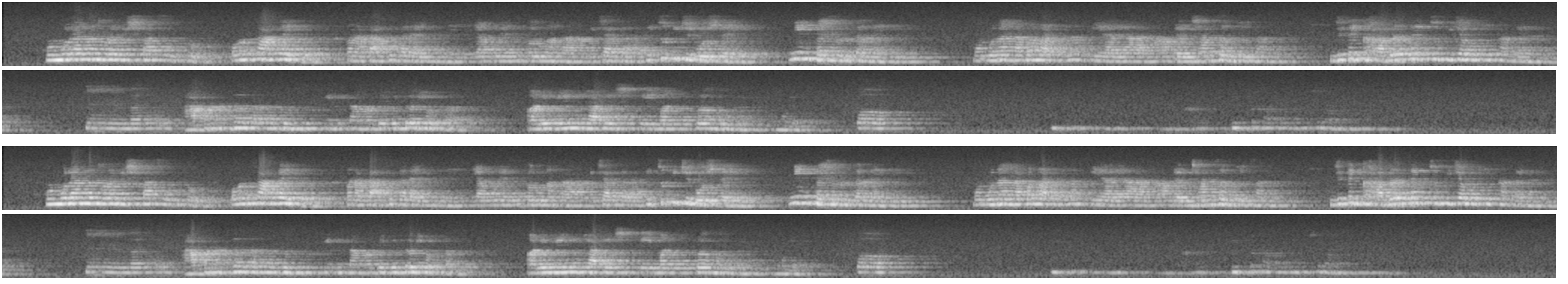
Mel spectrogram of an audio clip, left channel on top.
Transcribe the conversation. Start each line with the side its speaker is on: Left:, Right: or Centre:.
Right: मग मुलांना
Centre: हम्म
Right: थोडा विश्वास होतो. म्हणून सांगायच. पण आता अस करायच नाही. यापुढे अस करू नका. विचार करा. ती चुकीची गोष्ट आहे. मी त्याच्यानंतर
Centre: हम्म
Right: नाही गेली. मग मुलांना
Centre: हम्म
Right: पण वाटत ना कि अरे यार, हा आपल्याला छान समजून सांगितल. म्हणजे ते घाबरत नाहीत चुकीच्या गोष्टी सांगायला नंतर.
Centre: हम्म, बरोबर आहे.
Right: आपणच जर त्यांना धुस पुस केली का, मग ते मित्र शोधतात. आणि मेन म्हणजे आपल्याशी ते मन मोकळे होत नाही मुल.
Centre: हो
Right: <unintelligible>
